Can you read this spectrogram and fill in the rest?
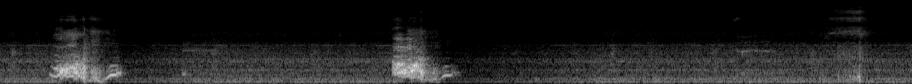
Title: Wake up sneezing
